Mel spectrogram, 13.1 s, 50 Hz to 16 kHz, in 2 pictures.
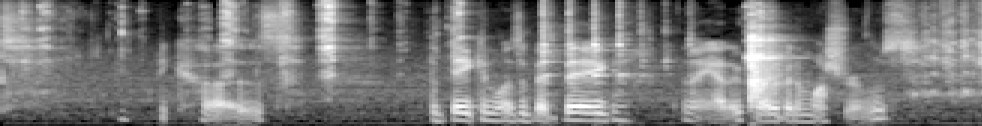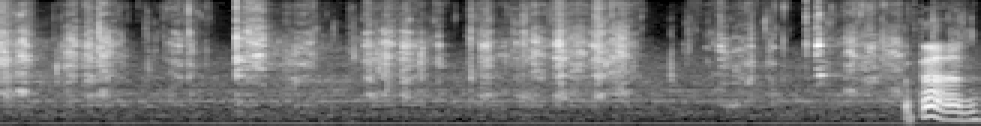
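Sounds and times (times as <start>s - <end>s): whisk scraping a pan: 0.0s - 0.5s, 5.9s - 13.0s.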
